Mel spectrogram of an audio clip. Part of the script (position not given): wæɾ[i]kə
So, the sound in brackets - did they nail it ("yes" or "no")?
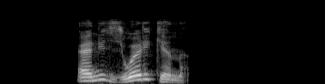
yes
